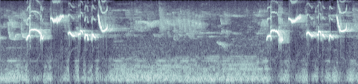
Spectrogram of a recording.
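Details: Oriental magpie-robin therapy song for untrained birds: an opening run of loud fluty, slurred whistles, a pause filled with hum and rumble, then another similar burst of varied notes.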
